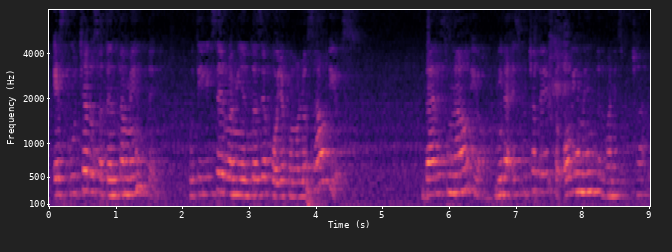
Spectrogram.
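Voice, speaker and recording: A woman's voice: a little high, normal speed, dark tone, a little hiss or hum. Chatty woman trainer, echoey room. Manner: chatty, asks "¿ok?" often, playful asides. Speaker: sales team trainer. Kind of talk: informal training talk. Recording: echoey room, mic at a distance.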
